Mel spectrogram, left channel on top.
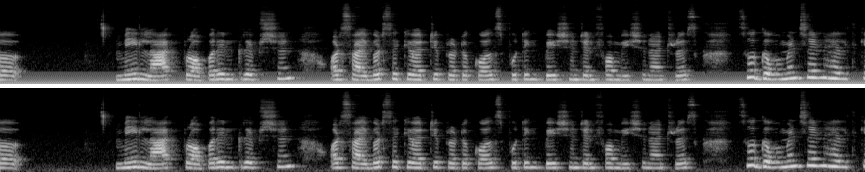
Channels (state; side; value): noise; left; hum, 8 dB below the sound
